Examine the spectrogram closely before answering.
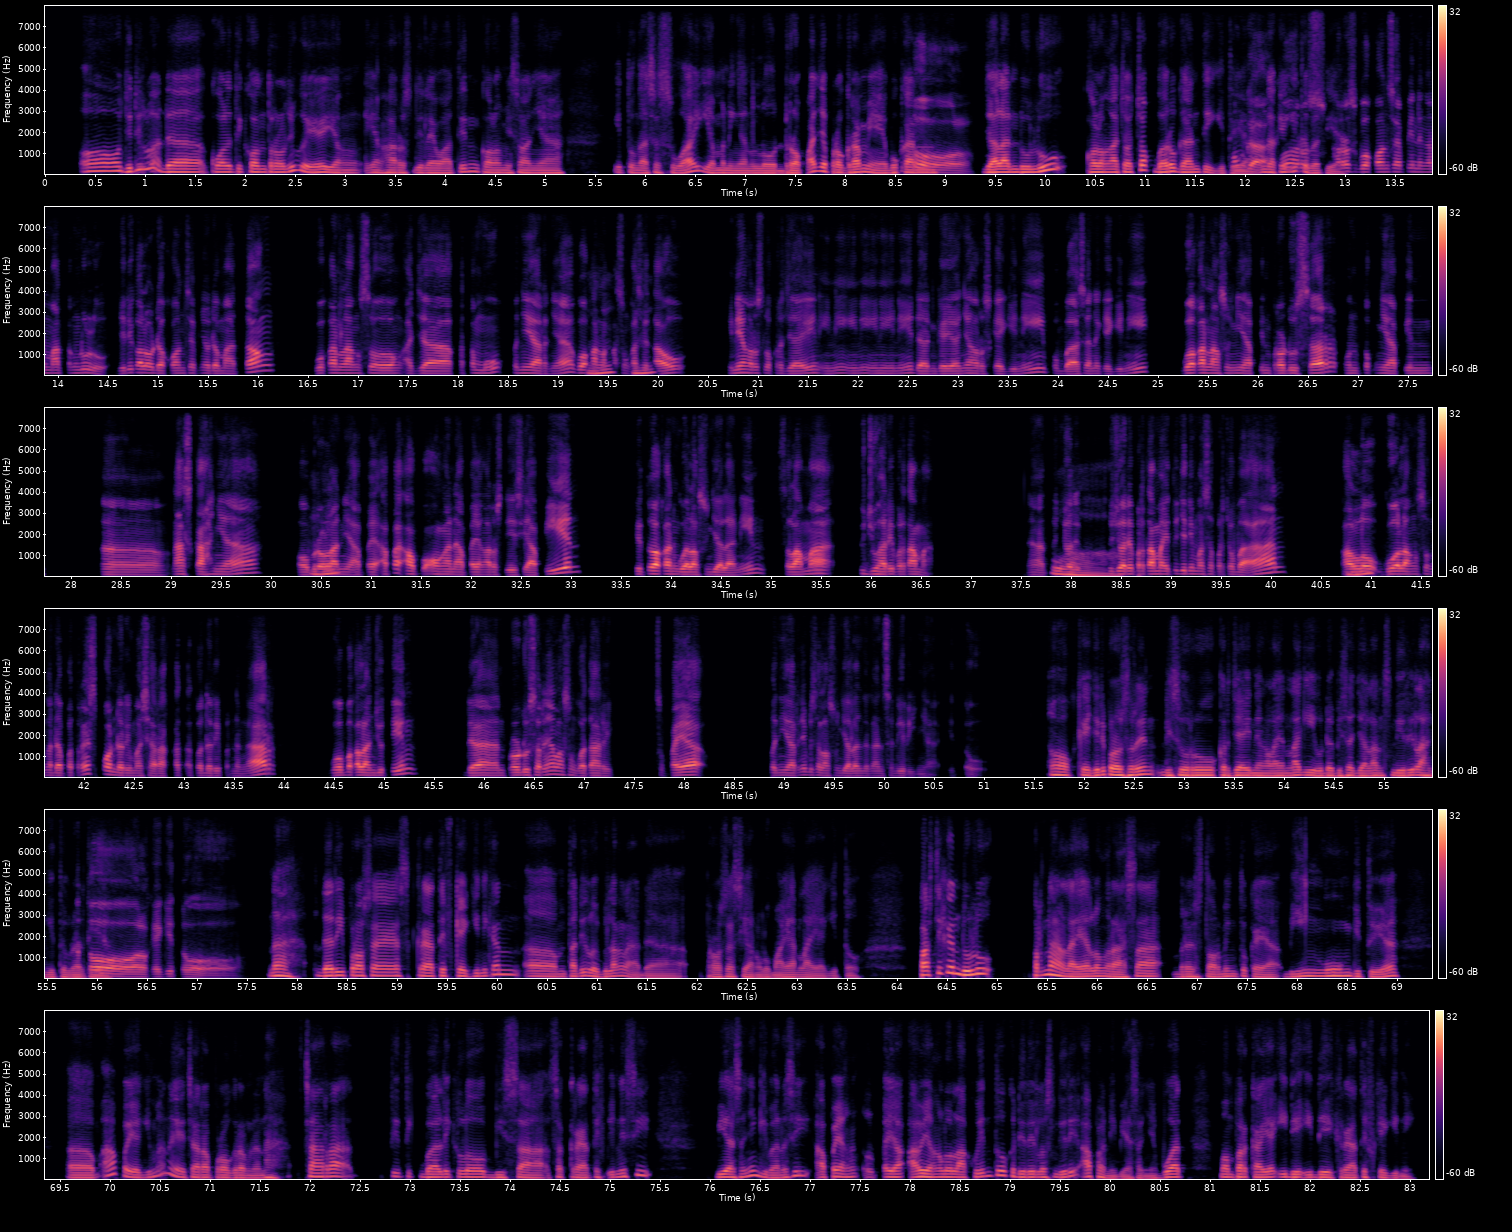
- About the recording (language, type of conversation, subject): Indonesian, podcast, Bagaimana kamu menemukan suara atau gaya kreatifmu sendiri?
- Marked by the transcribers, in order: in English: "quality control"; "omongan" said as "opongan"; in English: "brainstorming"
